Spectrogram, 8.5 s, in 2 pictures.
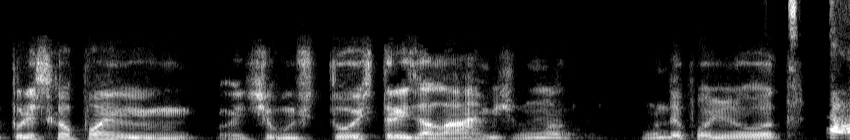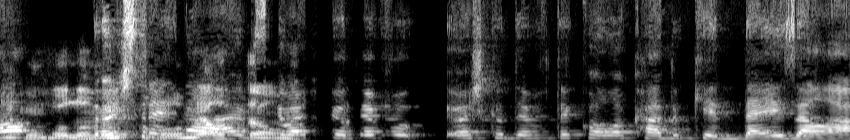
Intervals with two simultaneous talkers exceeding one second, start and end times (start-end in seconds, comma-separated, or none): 4.1-5.8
